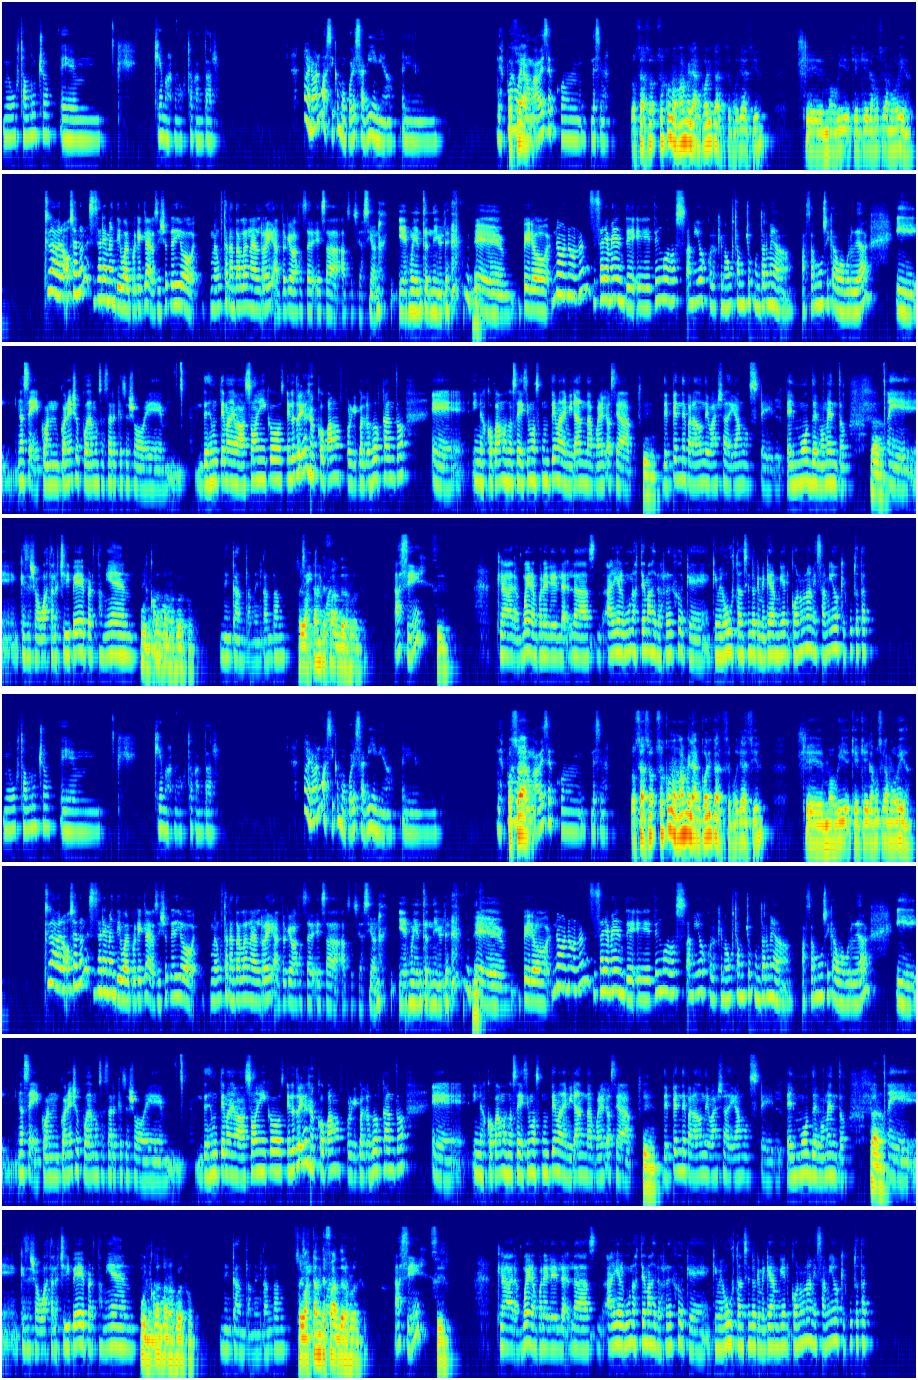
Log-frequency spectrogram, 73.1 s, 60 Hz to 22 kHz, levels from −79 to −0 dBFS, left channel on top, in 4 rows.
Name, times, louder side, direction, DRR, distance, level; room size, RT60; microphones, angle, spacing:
voice 1, 0.0-2.0 2.3-2.7 3.0-4.3 5.8-8.7 9.9-12.1 15.9-16.1 19.1-22.1 22.4-49.1 49.8-54.0 54.3-57.5 57.8-58.3 59.2-60.5 60.8-61.4 62.7-63.3 64.3-72.1, left 2 dB, 15° left, 0.8 m, -33 dB
voice 2, 10.1-10.7 12.6-15.2 16.0-18.2 27.7-27.8 49.4-49.7 53.9-54.3 57.6-58.7 60.7-62.0 63.5-63.8, right 5 dB, 45° right, 0.4 m, -27 dB
13.0 x 8.2 x 2.4 m
head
